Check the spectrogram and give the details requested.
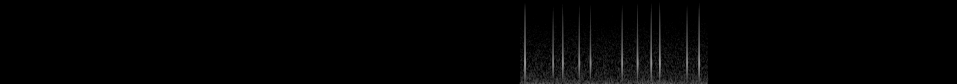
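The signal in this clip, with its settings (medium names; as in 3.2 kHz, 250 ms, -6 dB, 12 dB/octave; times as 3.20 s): rain from filtered ticks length 1.88 s, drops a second 6.1, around 1 kHz, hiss -13 dB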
